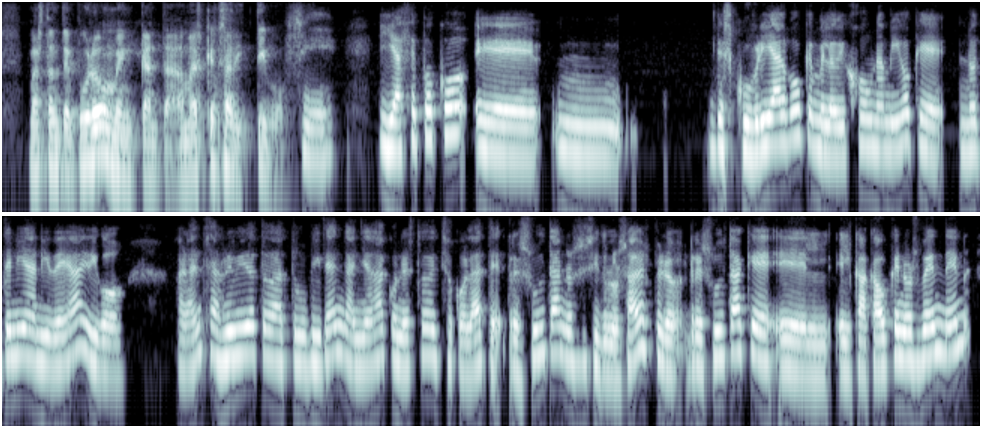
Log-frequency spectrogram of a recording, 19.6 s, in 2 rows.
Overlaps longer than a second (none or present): none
